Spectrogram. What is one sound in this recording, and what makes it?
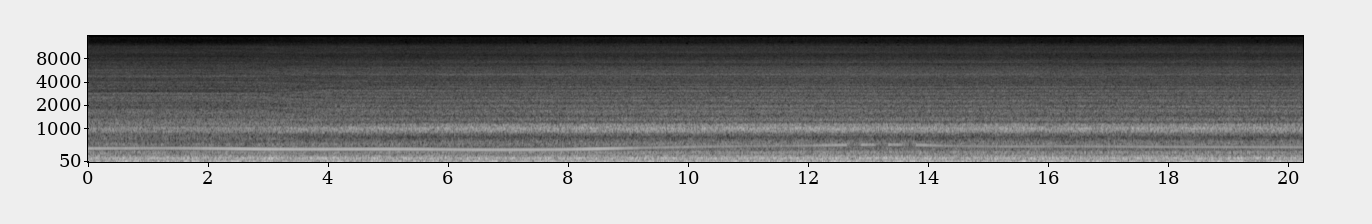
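Wind rushes steadily past a glider's cockpit.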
